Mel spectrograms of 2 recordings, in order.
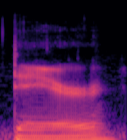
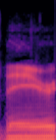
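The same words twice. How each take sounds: First: "Dare" with a hard D in place of TH; "Dare", the opening TH turned into a plain D; country "dare" for "there". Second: Said in the usual way. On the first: Shown as a demonstration. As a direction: say "Dare" with a D at the front, country style. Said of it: "you say, "Dare". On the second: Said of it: "instead of say, like, "there".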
